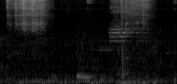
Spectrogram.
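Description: Two short scraping rustles as a stainless-steel mixing bowl is handled on the counter, the second with a faint metallic ring.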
